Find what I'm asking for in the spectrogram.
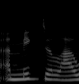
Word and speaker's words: amygdala: And so in our brains, there's something that, you've got to help me, I never know how to say this, it's the amygdala, which is the fear center of your brain.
